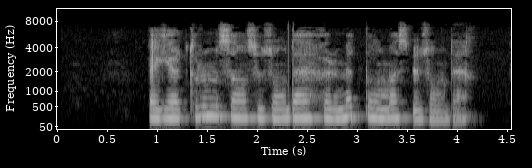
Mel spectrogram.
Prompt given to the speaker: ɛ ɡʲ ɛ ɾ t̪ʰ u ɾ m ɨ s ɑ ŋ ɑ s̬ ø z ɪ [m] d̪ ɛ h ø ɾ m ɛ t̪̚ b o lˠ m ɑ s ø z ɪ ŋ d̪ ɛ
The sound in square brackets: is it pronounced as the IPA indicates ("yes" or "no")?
no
